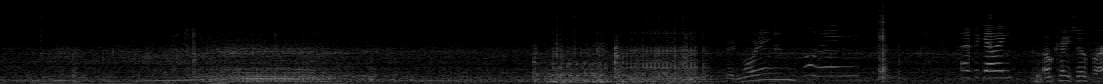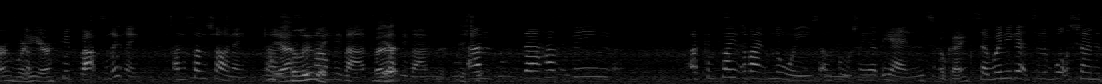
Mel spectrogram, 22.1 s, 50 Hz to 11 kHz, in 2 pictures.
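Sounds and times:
car engine running: 0.0 - 22.0
people talking: 7.3 - 8.6, 9.6 - 17.2, 17.9 - 22.0.

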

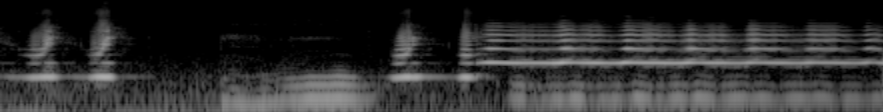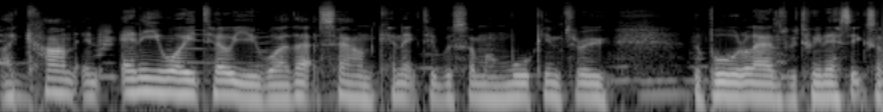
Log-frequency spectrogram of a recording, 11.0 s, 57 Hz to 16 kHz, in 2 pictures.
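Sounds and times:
mouth-resonated string instrument: 2.0 - 10.8.

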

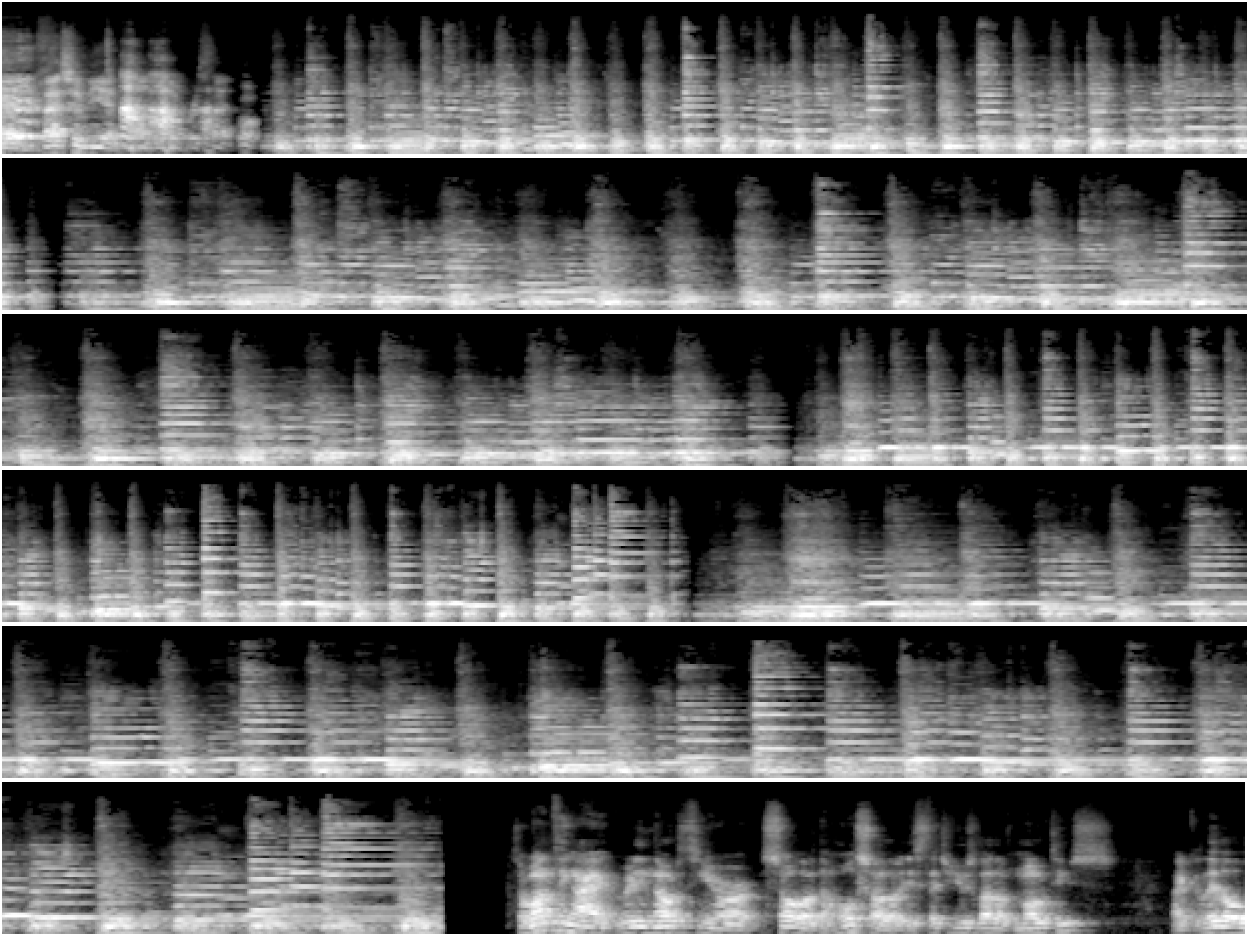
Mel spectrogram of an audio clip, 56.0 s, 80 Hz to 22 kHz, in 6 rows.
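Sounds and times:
lead acoustic guitar solo: 0.0 - 50.0
rhythm guitar accompaniment: 0.0 - 50.0.

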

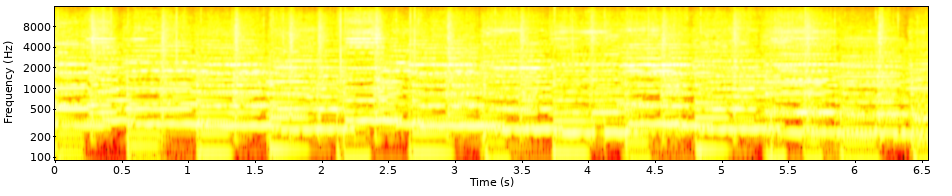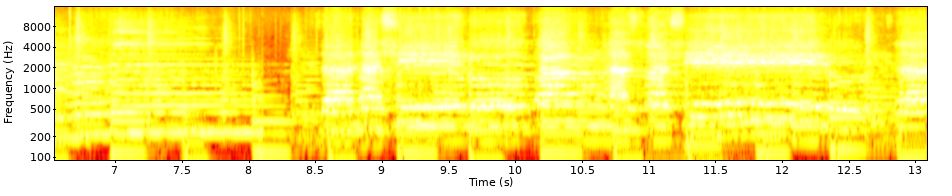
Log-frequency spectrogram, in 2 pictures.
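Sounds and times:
instrumental orchestra music: 0.0 - 9.0.

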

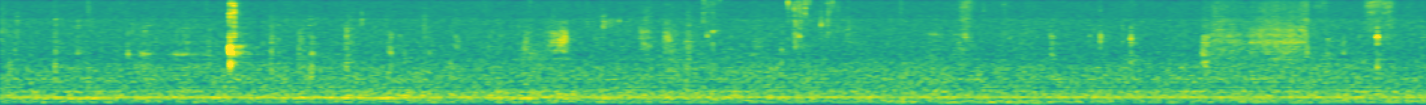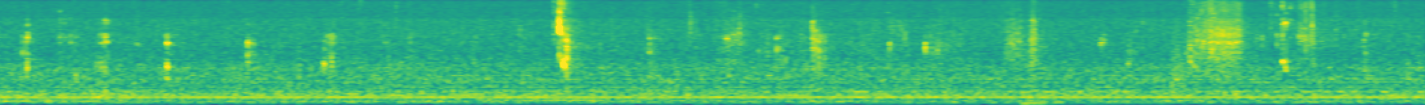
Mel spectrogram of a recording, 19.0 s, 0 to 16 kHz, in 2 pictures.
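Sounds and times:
chewing food: 0.0 - 16.0, 16.8 - 19.0
steady low hum: 0.0 - 19.0.

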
